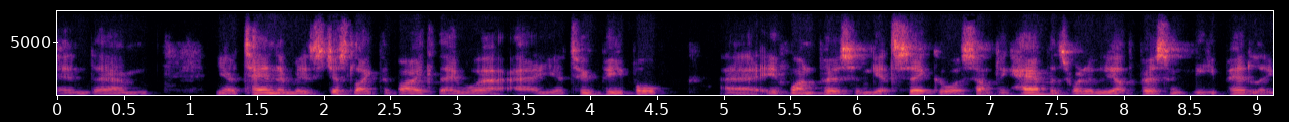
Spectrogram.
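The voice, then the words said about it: Mixed New Zealand-Australian English accent. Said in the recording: “I was born in New Zealand and I moved to Australia. Spent 3 years in Australia and then went to the UK for a year, and then I've been in the Netherlands for the last 30 or so years ... there's a bit of everything in the accent.”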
